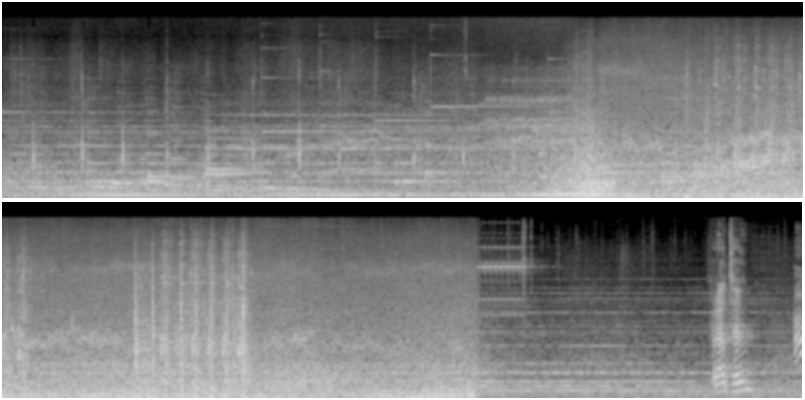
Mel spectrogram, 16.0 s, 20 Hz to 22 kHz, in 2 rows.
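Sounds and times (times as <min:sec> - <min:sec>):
soft music: 0:00.0 - 0:09.1, 0:11.5 - 0:16.0
snowstorm wind blowing: 0:05.3 - 0:12.8.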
